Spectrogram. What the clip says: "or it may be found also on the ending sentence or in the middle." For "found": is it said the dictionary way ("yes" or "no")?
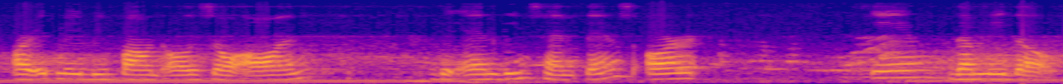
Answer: yes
